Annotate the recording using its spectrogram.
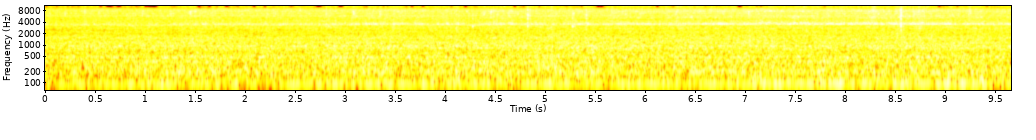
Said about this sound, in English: Except for when it is actually really pissing down, you know, like torrential rain, the windscreen wipers on this car are actually pretty good.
